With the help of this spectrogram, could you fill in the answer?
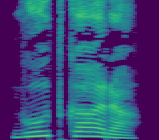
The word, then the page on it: ಘೂತ್ಕಾರ: ghūtkāra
